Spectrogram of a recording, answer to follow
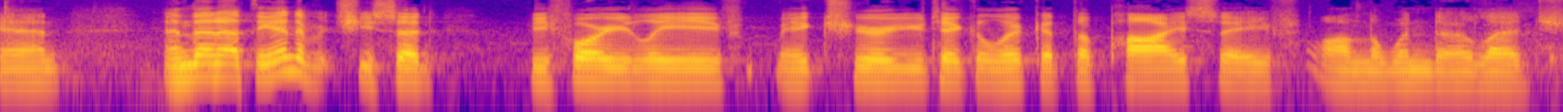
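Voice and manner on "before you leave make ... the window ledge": put-on flat, monotone delivery. Quoting the woman showing Doctor Johnson's library, imitating a monotone voice. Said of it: "it was very monotone".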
